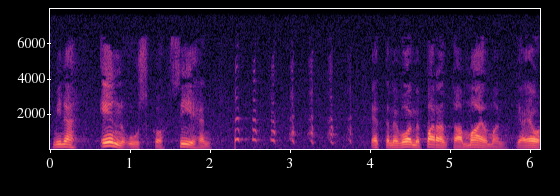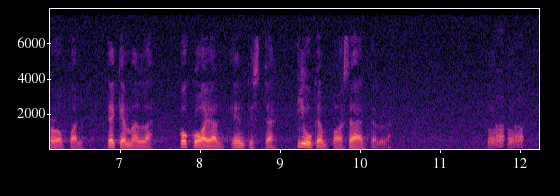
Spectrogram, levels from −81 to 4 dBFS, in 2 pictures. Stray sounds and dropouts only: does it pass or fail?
fail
